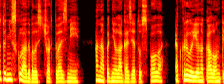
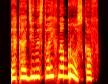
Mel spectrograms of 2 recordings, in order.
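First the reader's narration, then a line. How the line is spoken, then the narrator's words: Breathless. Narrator (Russian): выдохнула Лили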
